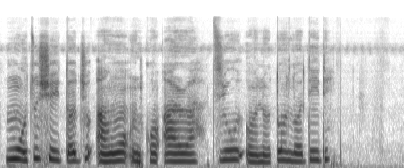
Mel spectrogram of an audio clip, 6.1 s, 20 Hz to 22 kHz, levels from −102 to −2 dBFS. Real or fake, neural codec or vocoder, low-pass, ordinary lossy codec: fake; vocoder, 44.1 kHz, 128 mel bands, Pupu-Vocoder; 14.4 kHz; none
